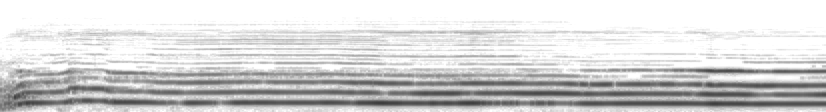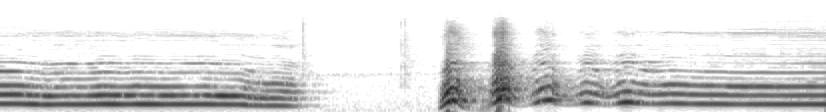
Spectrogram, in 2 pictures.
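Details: German Shepherd copying the sound of a police siren; one long steady howl held about seven seconds, slowly falling at the end, then after a pause a series of wavering, yodelling howl notes.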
